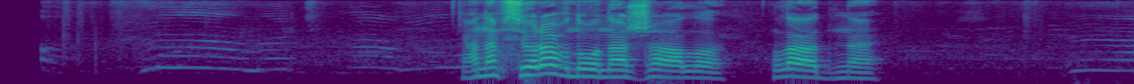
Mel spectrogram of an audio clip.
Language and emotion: Russian, angry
